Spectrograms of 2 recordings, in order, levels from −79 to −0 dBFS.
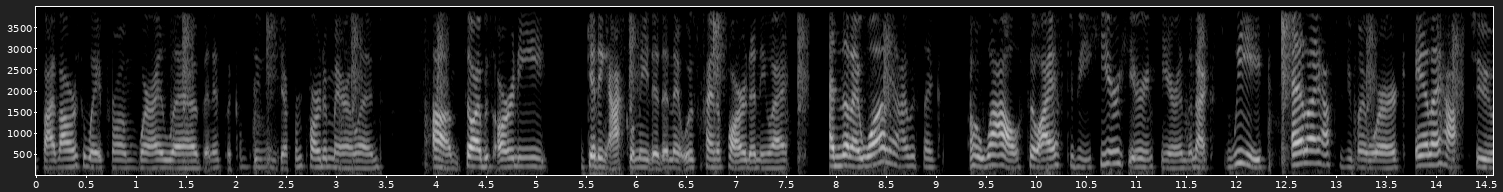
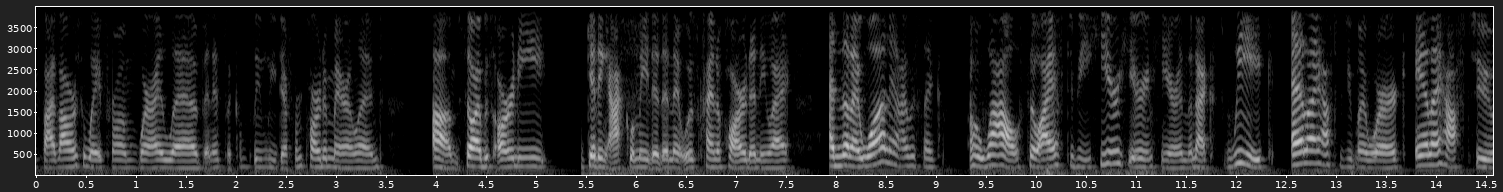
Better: second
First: noise reduction (neural mask model RNNoise)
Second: none

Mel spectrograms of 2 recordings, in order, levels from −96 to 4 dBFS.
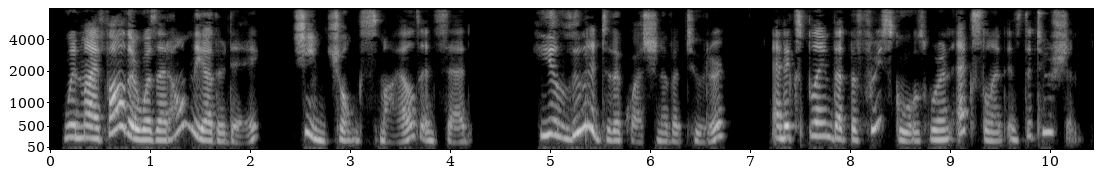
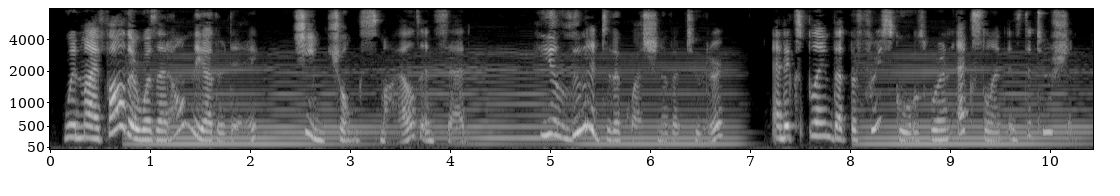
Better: first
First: none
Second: background sound (Bowed string instrument); 10 dB below the speech

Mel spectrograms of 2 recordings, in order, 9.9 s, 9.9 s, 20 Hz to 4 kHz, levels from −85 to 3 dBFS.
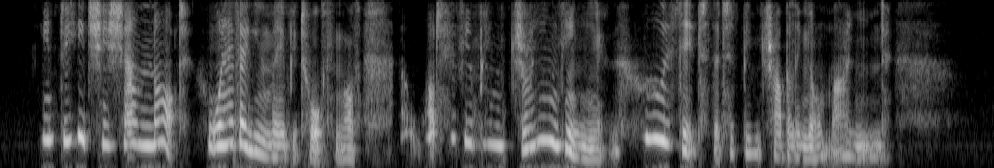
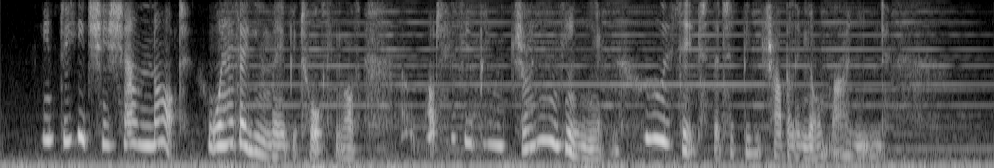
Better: first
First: none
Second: background sound (Church bell); 9 dB below the speech

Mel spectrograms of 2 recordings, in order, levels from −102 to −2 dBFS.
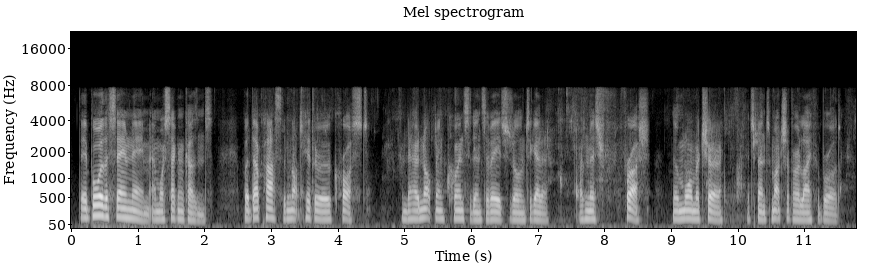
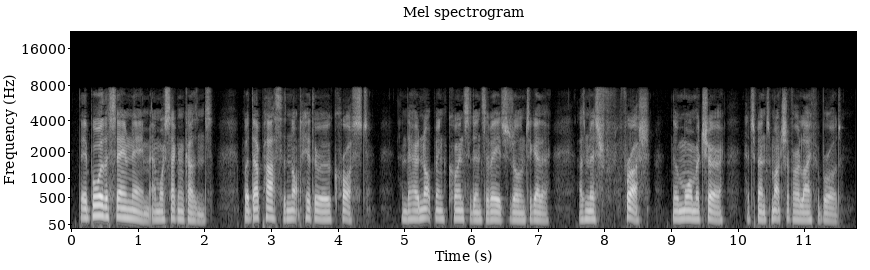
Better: second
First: noise reduction (neural separator model SepFormer DNS4)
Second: none

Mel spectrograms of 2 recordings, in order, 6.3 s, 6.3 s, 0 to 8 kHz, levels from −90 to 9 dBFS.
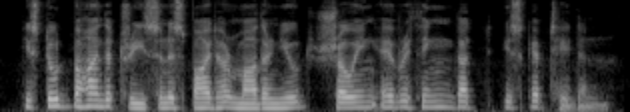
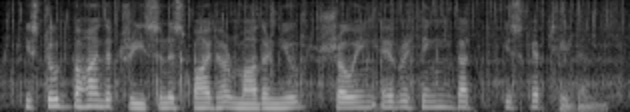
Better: first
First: none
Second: background sound (Boiling); 17 dB below the speech

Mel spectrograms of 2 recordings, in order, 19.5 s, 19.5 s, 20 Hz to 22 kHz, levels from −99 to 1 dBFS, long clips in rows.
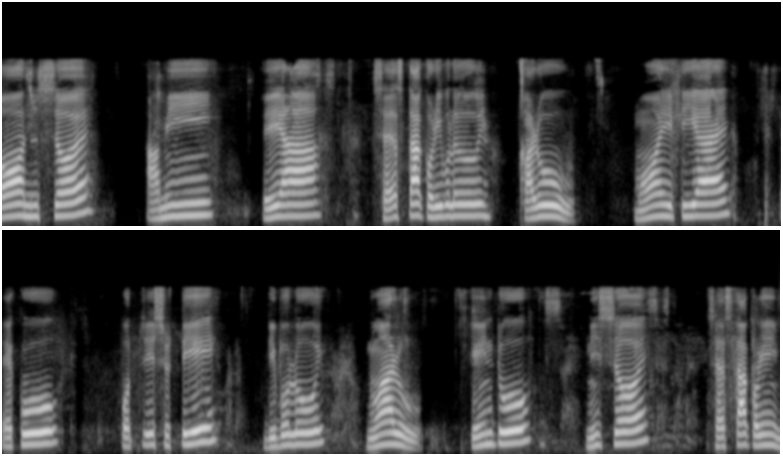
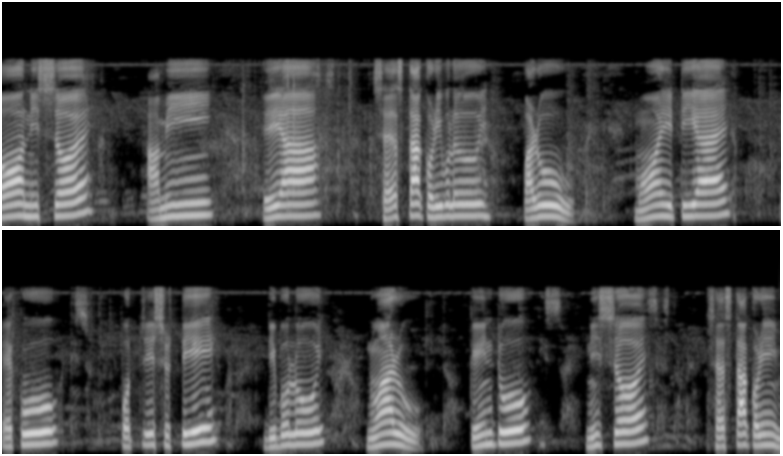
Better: second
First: noise reduction (neural mask model Resemble Enhance denoiser)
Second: none

